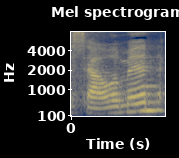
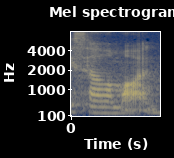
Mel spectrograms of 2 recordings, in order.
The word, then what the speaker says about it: Salomon: with the cottage core salomons okay I never knew that Salomon was pronounced a Salomon at least that's what I think that's what I Googled I would always say Salamon I'm so sorry y'all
